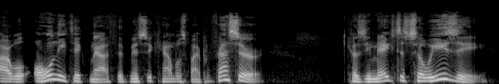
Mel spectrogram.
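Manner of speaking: ordinary talk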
